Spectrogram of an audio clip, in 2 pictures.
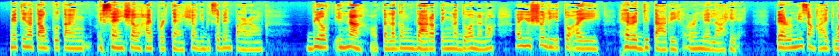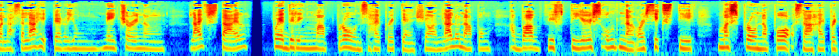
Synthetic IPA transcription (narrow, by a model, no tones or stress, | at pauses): mɛjt̪ɪnat̪aːwɐɡ̚pʊt̪aːjoŋʔɛsɛnʃalhajpɛt̪ɛnʃonʔiːbɪɡsɐbiːɪnpaːɾɐŋ | bɪlt̪̚ʔɪnaʔo̞̰t̪ɐlɐɡaŋd̪aːɾɐt̪ɪŋnɐd̪oʔonɐno̞ʔɐjːuːʃwɐliʔɪt̪o̞ʔɐj | hɛɾɛd̪ɪt̪aɾioɹmɛlaːhɪʔ | pɛːɾominsɐŋkaːhɪt̪wɐlasɐlaːɦɪʔpɛːɾo̞jʊŋnɛjt͡ʃʊɹnɐŋ | lajfst̪ajl | pwɛd̪ɛɾɪŋmɐpɹownsɐɦajpɛɹt̪ɛnʃonlaːlonɐpoŋ | ʔɐbavfift̪ijiɹsʔowld̪̚nɐʔoɹsikst̪i | mɐspɹownɐpo̞ʔsɐhajpɛ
